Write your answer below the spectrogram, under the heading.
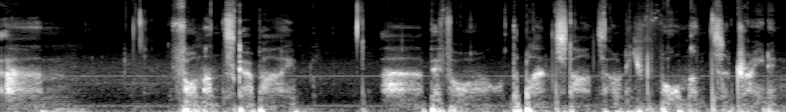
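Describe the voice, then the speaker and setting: Bright, breathy ASMR whisperer. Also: slow. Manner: hushed, conversational explaining. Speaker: ASMR host recapping an anime series.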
